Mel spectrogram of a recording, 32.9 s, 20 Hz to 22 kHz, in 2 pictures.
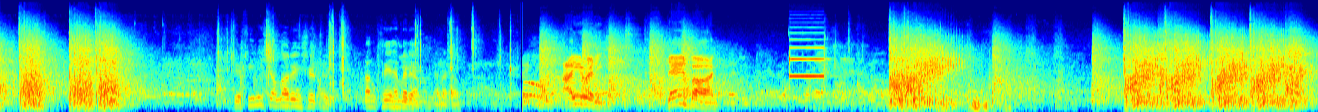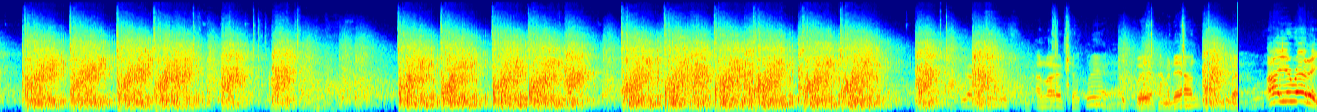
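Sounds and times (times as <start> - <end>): pistol shots with echo: 0.0 - 1.9, 11.1 - 12.8, 13.6 - 32.0.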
